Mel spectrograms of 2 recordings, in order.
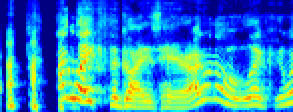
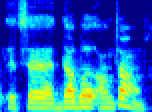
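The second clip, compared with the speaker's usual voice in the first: softer, lower French-style "double entendre"; French pronunciation; 5 semitones lower, 8 dB quieter than usual. Shown as a demonstration. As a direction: say it the French way, final syllable swallowed. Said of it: "I speak French".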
